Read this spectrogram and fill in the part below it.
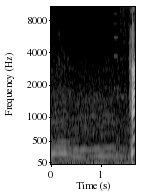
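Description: Mitsubishi Group 4 race car engine in Gran Turismo 7 holds a steady, moderate drone for over a second, then a sudden loud burst at the end.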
